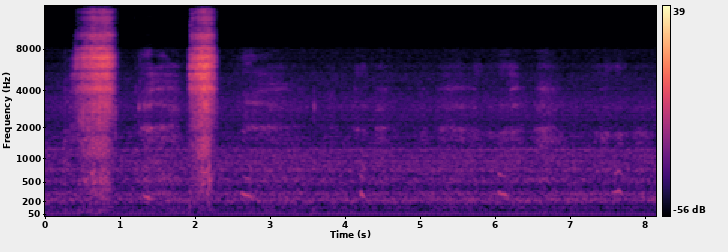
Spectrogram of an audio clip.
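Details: Can't-stop, dizzying sneezing fit: two loud explosive sneezes in quick succession, then short sniffs and breaths; the fit left the sneezer breathless and lightheaded.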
